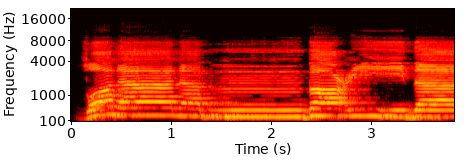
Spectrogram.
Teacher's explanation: तनवीन में जो नून की आवाज़ है इसको हमने मीम के साथ बदल देना है। इसकी वजह यह है कि तनवीन के फ़ौरन बाद बा आ गई है तो नून की आवाज़ को मीम के साथ बदलेंगे और इसको कहते हैं इकलाब करना।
